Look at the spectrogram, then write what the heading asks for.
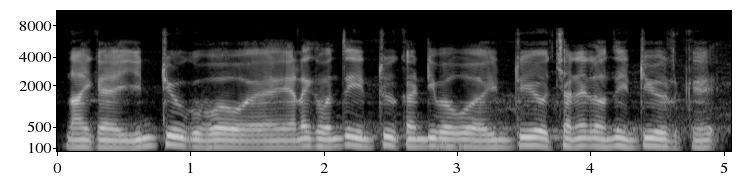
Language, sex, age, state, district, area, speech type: Tamil, male, 30-45, Tamil Nadu, Tiruppur, rural, spontaneous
